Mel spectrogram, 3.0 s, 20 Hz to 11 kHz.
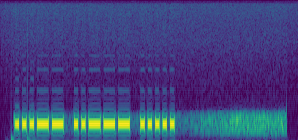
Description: Morse code, heard as a keyed tone, about 35 wpm, 410 Hz. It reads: 325
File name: contests / CW-SS-k5tr- -0100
